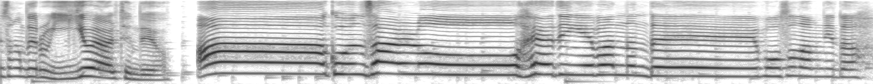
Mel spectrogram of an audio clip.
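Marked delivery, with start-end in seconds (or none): 1.5-6.4 high, drawn-out near-miss call; 아쉬운 찬스 중계. Real, not acted. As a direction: cry out at the chance, then stretch it as it goes wide. (길게 끄는 안타까운 중계)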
